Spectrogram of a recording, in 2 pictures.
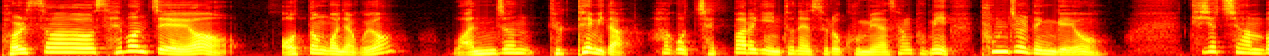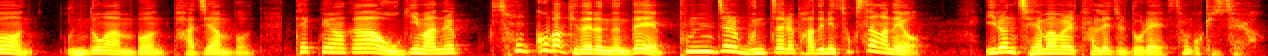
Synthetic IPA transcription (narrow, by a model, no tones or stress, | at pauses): pʌɭs͈ʌsʰe̞bʌnt͡ɕ͈e̞ːjʌː | t͈ʌnɡʌɲaɡojo | wa̰nd͡ʑʌntɯk̚tʰe̞mida̰ | haɡot͡ɕe̞p͈aɾɯɡeintʰʌne̞sʰɯɾokumeɦansʰaŋpʰumipʰumd͡ʑʌɭdwe̞nɡe̞jo | tʰiɕʰʌt͡ɕʰɯɦambʌn | undoŋɦambʌnpad͡ʑiɦambʌ̰n | tʰe̞k̚p͈jowaɡaoɡimanɯɭ | sʰʌŋk͈obak͈idaɾjʌnːɯnde̞pʰumd͡ʑʌɭmunt͡ɕ͈aɾɯɭpadɯɲisʰok̚s͈aŋɦane̞jo̰ | iɾʌnt͡ɕe̞mamɯɭtaɭːe̞d͡ʑiɭnoɾe̞sʰʌŋɡokʰe̞d͡ʑusʰe̞jo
